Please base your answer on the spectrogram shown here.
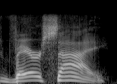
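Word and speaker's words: Versailles: ended like World War I or something it's pronounced verai and I think peigh is what you get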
